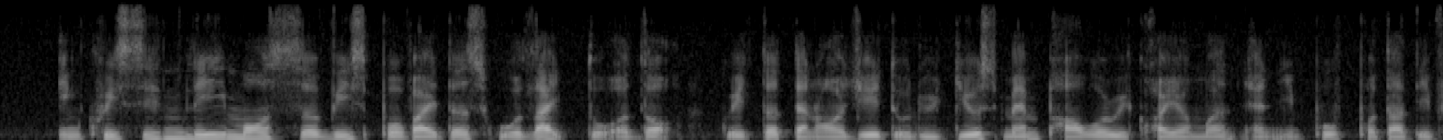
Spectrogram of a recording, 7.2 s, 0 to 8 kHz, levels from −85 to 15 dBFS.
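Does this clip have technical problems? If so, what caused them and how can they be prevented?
Yes. Concealed Bluetooth headset packet loss occurs at 0.39 s (a single lost frame of about 7.5 ms) and at 4.56 s (about 15 ms, fitting two frames). The receiver filled each gap with the best-matching recent stretch of waveform. That leaves the single loss nearly hidden and the two-frame run a brief buzzy repeat with a small warble, not the silent hole or click of a plain dropout. Keeping the headset close to the phone, away from Wi-Fi congestion and body shielding, prevents these losses.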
